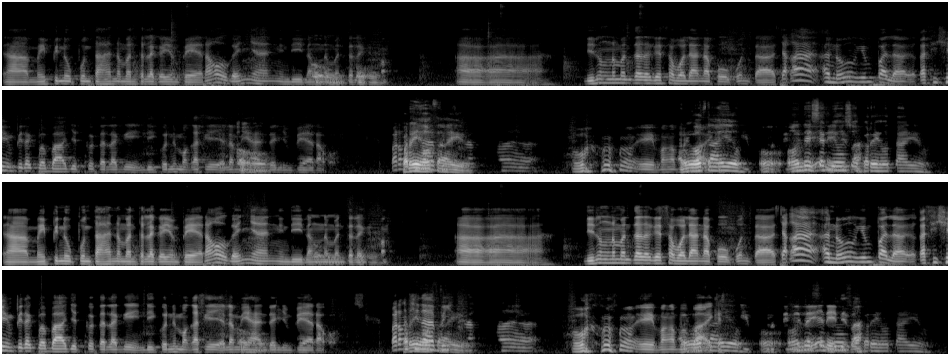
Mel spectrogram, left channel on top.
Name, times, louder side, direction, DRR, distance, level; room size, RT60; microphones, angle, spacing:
voice 1, 0.0-3.6 4.5-5.5 5.8-12.8 13.4-13.9 14.4-14.8 15.2-16.6 17.3-18.1, right 6 dB, 80° right, 0.4 m, -29 dB
sound 1, 0.8-12.0 12.4-12.5 12.7-15.5 15.8-15.9 16.6-18.1, right 2 dB, 25° right, 0.7 m, -52 dB
Walk footsteps, 1.3-6.6, left 1 dB, 20° left, 1.1 m, -57 dB
voice 2, 3.1-3.8 11.8-12.1 13.5-14.1 16.2-18.7, left 6 dB, 55° left, 0.3 m, -27 dB
7.4 x 6.3 x 5.1 m
head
